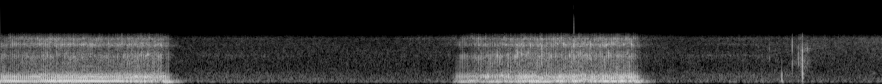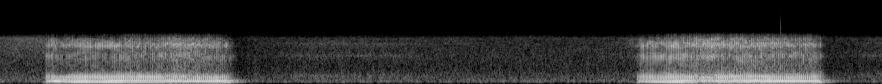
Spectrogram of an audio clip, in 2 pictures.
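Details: Loud, rattling snores in a steady rhythm, about eight breaths a minute, with quiet gaps between: snoring.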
